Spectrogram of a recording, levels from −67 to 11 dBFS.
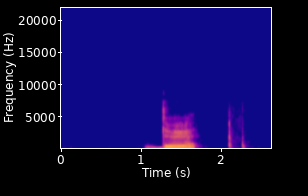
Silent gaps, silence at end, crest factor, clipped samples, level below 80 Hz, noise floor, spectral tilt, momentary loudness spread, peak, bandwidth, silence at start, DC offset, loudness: none; 0.5 s; 16 dB; under 0.1%; -60 dBFS; -73 dBFS; -6 dB/octave; 21 LU; -2 dBFS; 7.6 kHz; 1.05 s; under 0.1%; -14 LUFS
